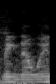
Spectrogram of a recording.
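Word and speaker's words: Ming-Na Wen: Ming Na Wen.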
